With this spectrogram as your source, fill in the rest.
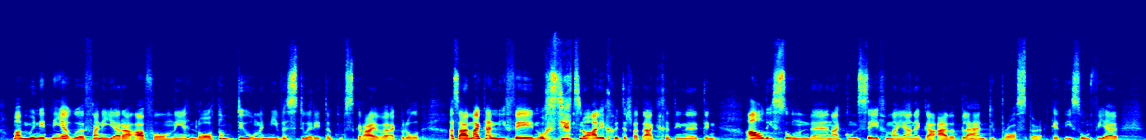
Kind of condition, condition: setting, large echoing room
